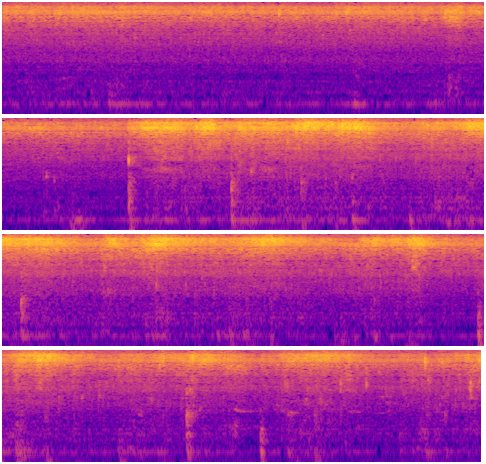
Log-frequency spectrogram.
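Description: Chicken and cream sizzling in hot oil in an aluminium handi while a wooden spatula stirs them. The sizzle gets louder and more uneven about nine seconds in, with short scrapes and taps of the spatula against the pot.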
